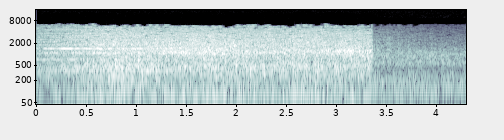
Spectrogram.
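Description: Passenger train running at speed on an elevated track, a steady rushing rumble. About three and a half seconds in it drops to a quieter, duller rumble as heard inside the carriage.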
